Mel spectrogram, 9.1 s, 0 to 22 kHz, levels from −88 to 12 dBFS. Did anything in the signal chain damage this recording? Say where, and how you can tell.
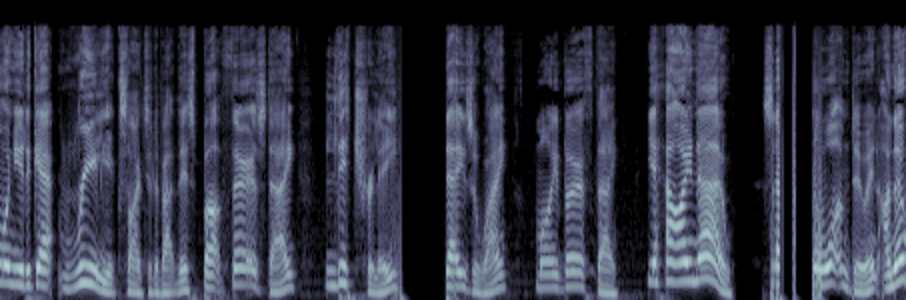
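Yes, an intermittent contact in the analogue wiring cut out the speech twice: from 3.91 to 4.56 s, with the line open for about 449 ms, and from 7.70 to 8.22 s, open for about 325 ms. A loose plug or cable briefly broke the connection, so each gap is framed by contact crackle and holds faint hiss. A network or buffer dropout would instead leave clean digital silence or a concealment smear.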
